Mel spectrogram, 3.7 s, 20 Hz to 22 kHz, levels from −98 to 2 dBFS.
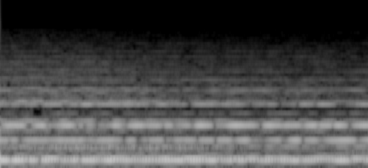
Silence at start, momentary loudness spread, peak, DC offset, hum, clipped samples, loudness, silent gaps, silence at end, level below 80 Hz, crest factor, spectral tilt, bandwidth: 0 s; 2 LU; -16 dBFS; under 0.1%; none; under 0.1%; -28 LUFS; none; 0 s; -62 dBFS; 12 dB; -7.5 dB/octave; 6.6 kHz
